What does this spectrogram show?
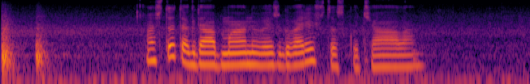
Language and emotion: Russian, sad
